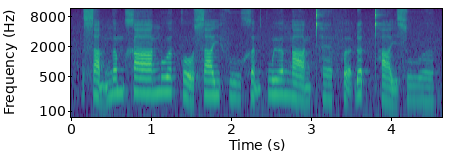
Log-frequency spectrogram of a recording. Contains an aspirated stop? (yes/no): yes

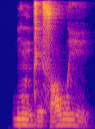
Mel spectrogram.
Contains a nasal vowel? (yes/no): yes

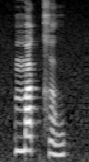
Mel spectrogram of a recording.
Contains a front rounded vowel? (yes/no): no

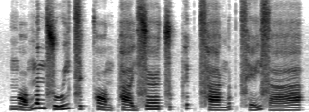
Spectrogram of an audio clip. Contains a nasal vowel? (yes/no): no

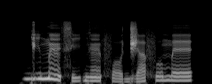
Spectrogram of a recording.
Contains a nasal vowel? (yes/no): yes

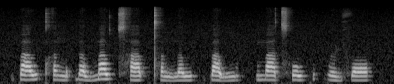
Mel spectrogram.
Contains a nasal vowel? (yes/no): no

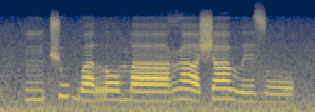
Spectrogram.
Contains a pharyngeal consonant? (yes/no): no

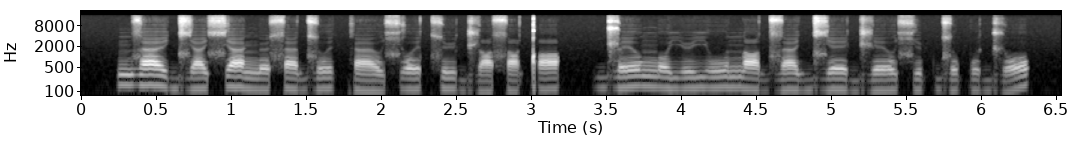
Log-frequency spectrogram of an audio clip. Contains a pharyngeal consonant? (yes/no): no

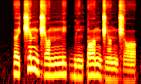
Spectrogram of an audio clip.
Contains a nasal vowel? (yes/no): yes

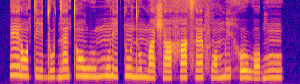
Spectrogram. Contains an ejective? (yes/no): no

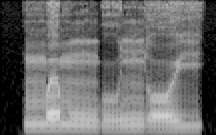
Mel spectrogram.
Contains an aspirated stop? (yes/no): no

